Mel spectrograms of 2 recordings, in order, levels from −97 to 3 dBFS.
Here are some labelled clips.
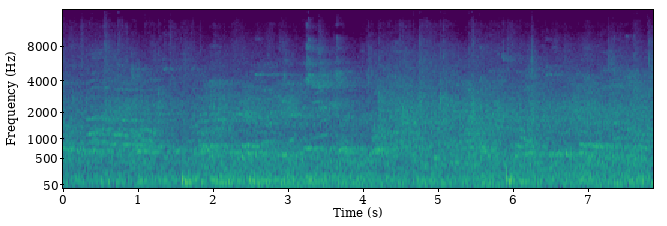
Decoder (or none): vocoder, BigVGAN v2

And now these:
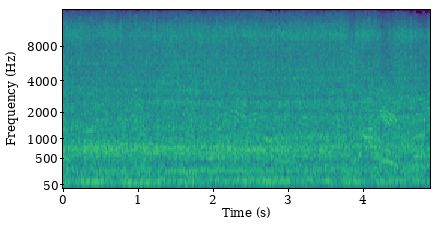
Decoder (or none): vocoder, BigVGAN v2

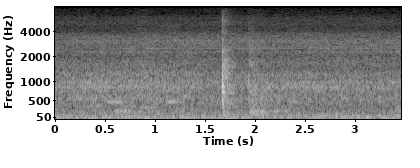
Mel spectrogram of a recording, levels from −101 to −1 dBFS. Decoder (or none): none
